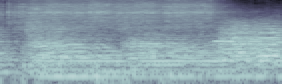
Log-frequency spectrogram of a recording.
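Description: Student concert band playing sustained chords, with a bright, hissing high percussion wash over them for about the first second and a half, after which the band chords carry on alone.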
